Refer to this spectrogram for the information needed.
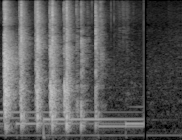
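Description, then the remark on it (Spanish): Brief applause of about seven sharp, evenly spaced hand claps over a steady low tonal hum, ending abruptly after roughly two seconds. No voices are heard. “El día de hoy tengo un invitado muy especial, pero antes un fuerte aplauso.”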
